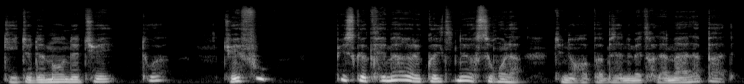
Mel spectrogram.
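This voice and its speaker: A man's voice: mid-range voice, animated, moderate pace, husky. A man voicing a cold, scheming female adventuress who threatens her lover with icy menace in an audiobook reading. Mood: scornful. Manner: icy, threatening, rising to shouts.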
